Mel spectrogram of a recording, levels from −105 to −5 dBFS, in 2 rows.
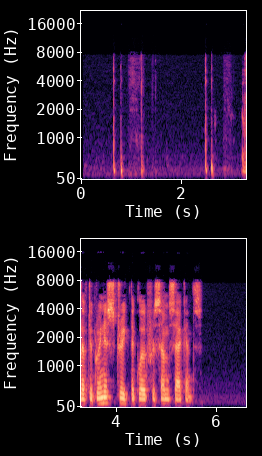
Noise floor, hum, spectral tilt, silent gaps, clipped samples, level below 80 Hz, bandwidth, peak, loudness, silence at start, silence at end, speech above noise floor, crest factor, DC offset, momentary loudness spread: -68 dBFS; none; -2.5 dB/octave; none; under 0.1%; -68 dBFS; 8.4 kHz; -2 dBFS; -18 LUFS; 0.65 s; 0.95 s; 50 dB; 22 dB; under 0.1%; 24 LU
